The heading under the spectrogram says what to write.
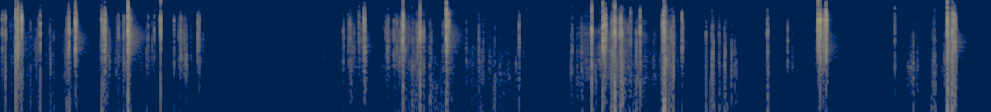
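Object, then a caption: Pile of sugar-coated chocolate candies stirred with a wooden stick. A large pile of small, solid, sugar-shell-coated chocolate M&M candies is stirred with a thin wooden stick. The candies make bursts of quick, bright clicks and rattles against each other, with short pauses between them.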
